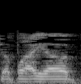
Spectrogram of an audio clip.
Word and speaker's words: Abijah: Abiah, A-B-I-J-A-H, Abiah, Abijah, however you want to pronounce it, it's Abiah in Hebrew.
